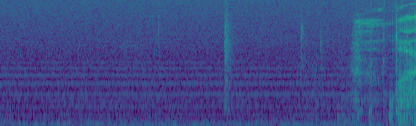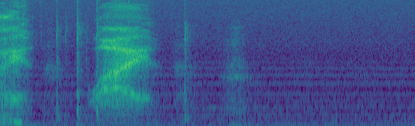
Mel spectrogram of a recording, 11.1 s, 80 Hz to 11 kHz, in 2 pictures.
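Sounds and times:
woman whispering: 4.8 - 6.0, 6.7 - 7.7.

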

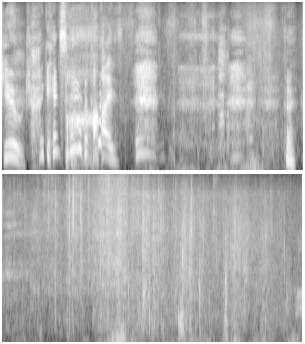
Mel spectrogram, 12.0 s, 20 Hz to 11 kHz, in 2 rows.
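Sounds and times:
footsteps through undergrowth: 5.0 - 12.0
twigs snapping: 5.9 - 10.7.

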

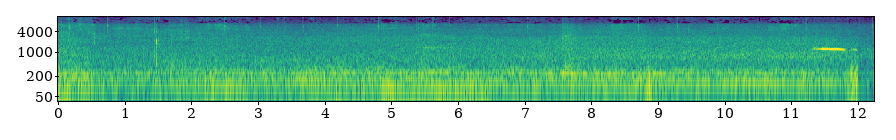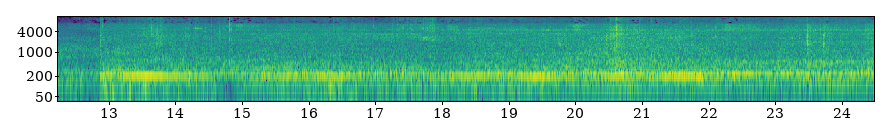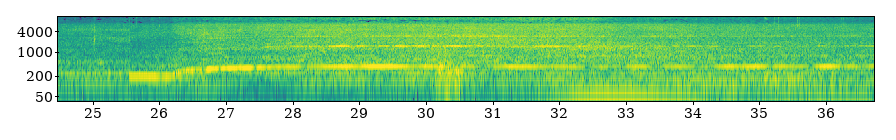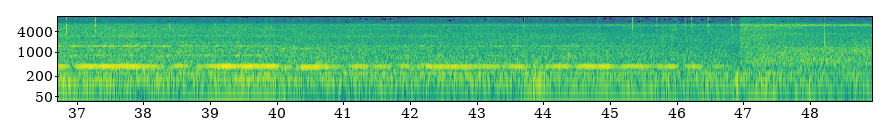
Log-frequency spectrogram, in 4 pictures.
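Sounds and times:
truck mechanical whine: 10.4 - 48.9
low rumble: 11.3 - 23.4.

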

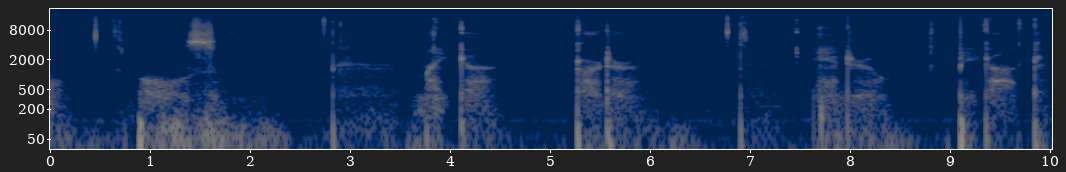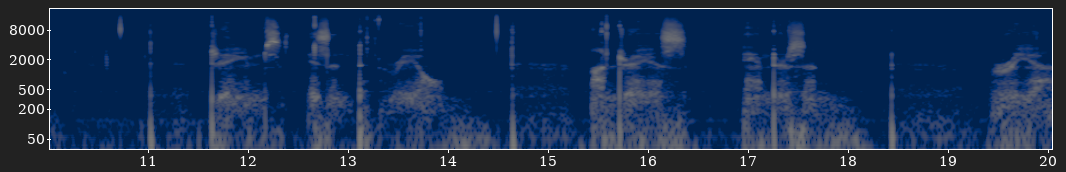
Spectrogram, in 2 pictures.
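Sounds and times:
man whispering: 0.0 - 2.2, 2.8 - 4.5, 5.2 - 6.1, 6.8 - 18.6, 19.4 - 20.0
mouth clicks: 6.7 - 7.7, 8.4 - 9.0.

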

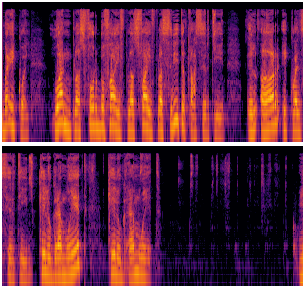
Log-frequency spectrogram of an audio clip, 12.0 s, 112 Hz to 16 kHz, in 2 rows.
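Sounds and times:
marker pen writing: 2.7 - 12.0.

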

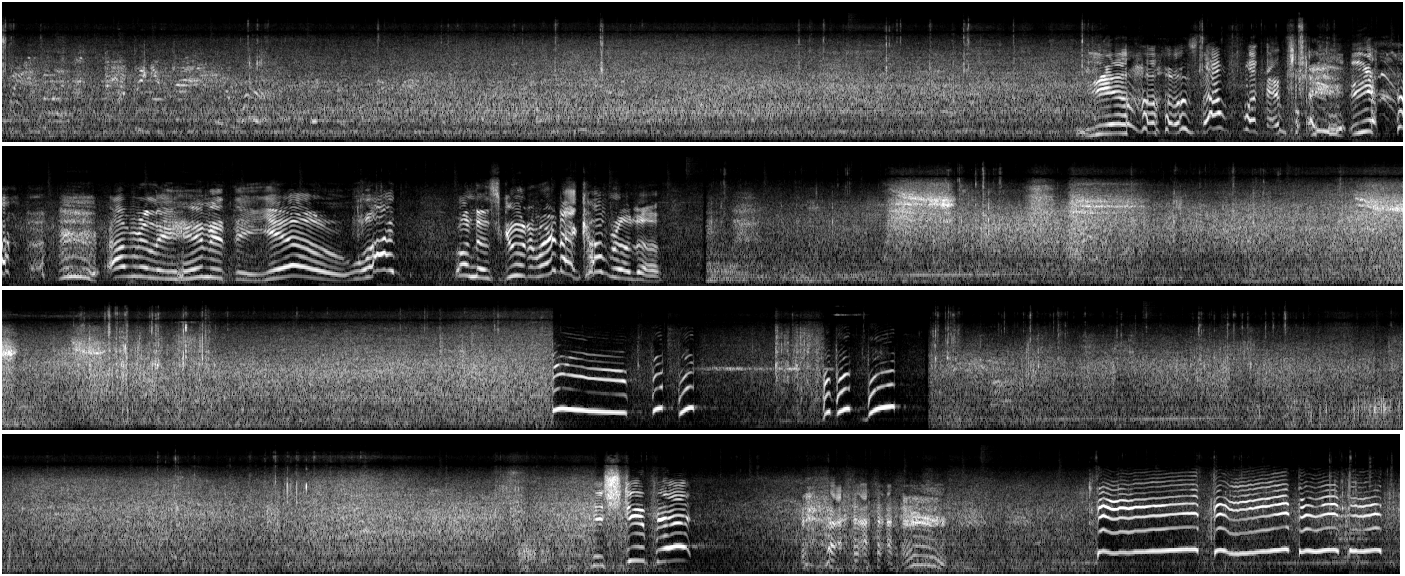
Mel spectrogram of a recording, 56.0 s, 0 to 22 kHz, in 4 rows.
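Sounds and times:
road noise: 0.0 - 56.0
person speaking: 10.7 - 13.7, 14.6 - 20.7, 47.8 - 49.1, 52.8 - 56.0
wind rush on microphone: 21.0 - 33.6, 37.3 - 48.4, 49.0 - 53.4.

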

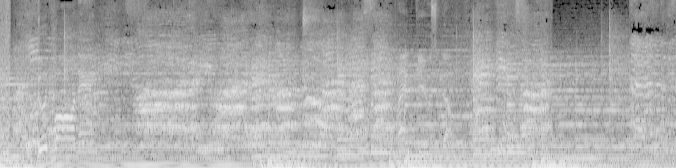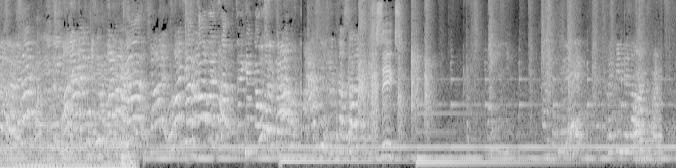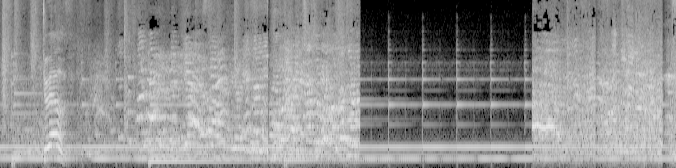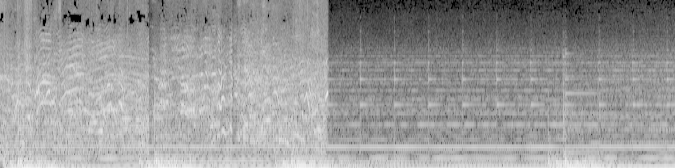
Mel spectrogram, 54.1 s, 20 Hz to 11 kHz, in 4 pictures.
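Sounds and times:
children talking: 0.0 - 21.1, 22.9 - 34.3, 37.7 - 47.4
background music: 0.0 - 54.0.

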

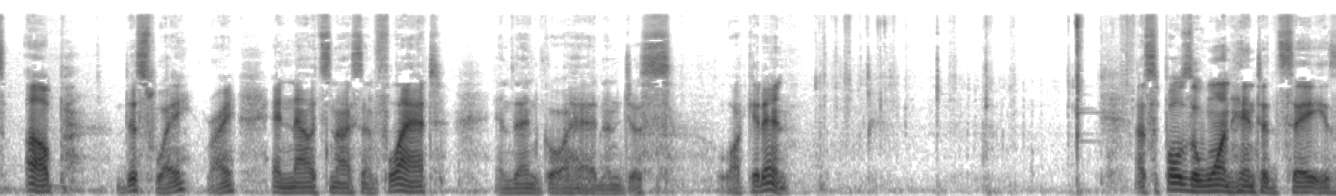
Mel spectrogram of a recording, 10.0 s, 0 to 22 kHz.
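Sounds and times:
seat belt webbing and buckle clicks: 6.0 - 8.6.

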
